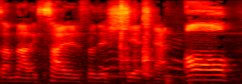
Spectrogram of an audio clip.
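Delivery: normal talking voice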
